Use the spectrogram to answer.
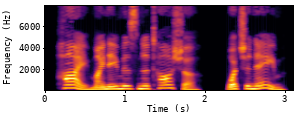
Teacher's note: Notice how what's your can sound like whatcha in casual speech.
